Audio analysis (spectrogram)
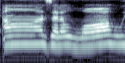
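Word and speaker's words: أَنْزَلَ اللَّهُ: Okay, anzalallahu, here the standing fatha, you need to stretch it, not anzalallahu. That's really, really wrong.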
